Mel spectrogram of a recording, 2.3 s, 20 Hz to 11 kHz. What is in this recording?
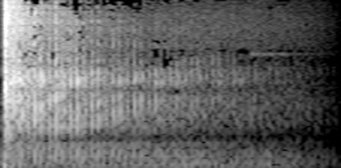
raquetpop dirty
More impulse responses recorded with the DS-40 both direct to hard drive via USB and out in the field and converted and edited in Wavosaur and in Cool Edit 96 for old times sake. Subjects include outdoor racquetball court, glass vases, toy reverb microphone, soda cans, parking garage and a toybox all in various versions edited with and without noise reduction and delay effects, fun for the whole convoluted family. Recorded with a cheap party popper
convolution, free, impulse, impulse-response, ir, reverb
